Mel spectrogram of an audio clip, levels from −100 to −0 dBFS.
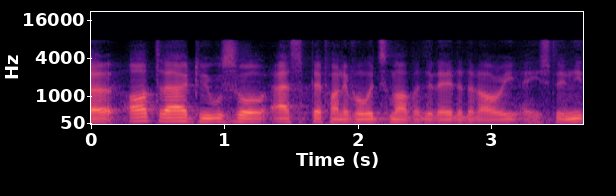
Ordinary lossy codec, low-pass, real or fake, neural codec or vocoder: none; none; fake; codec, 16 kHz, 0.5 kbps, FunCodec, trained on LibriTTS, 25 frames a second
